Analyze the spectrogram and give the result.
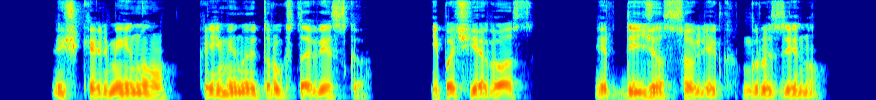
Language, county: Lithuanian, Vilnius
